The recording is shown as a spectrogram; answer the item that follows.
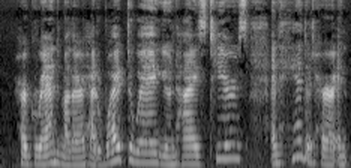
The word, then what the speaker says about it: Unhei: It's spelled U N H EI. It's pronounced Yunhai.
